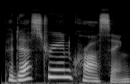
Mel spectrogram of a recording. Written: pedestrian crossing

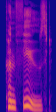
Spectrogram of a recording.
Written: confused

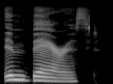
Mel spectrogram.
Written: embarrassed

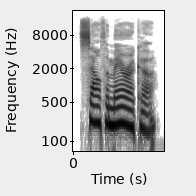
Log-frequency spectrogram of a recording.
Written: South America

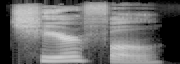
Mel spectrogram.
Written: cheerful

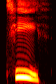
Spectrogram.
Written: teeth

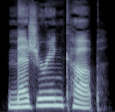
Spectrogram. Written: measuring cup

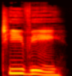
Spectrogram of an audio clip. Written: TV

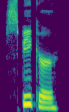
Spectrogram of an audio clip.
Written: speaker

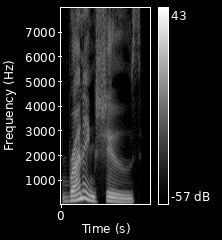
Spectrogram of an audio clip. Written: running shoes

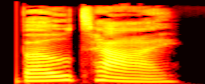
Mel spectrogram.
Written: bow-tie

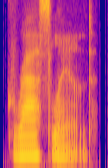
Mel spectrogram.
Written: grassland

